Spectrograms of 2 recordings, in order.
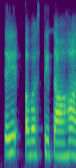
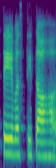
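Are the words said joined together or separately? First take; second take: separately; joined. First: The two words are said separately, keeping the a. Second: The two words run together as one word. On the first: "ಅಂತ ಹೇಳ್ಬೇಕು ಬಿಡಿಸಿ" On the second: "ಅಂದ್ರೂ ತಪ್ಪೇನಿಲ್ಲ, ಸರಿ ಇದೆ"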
